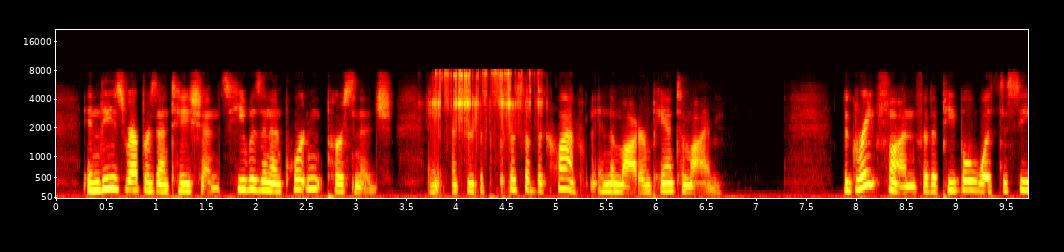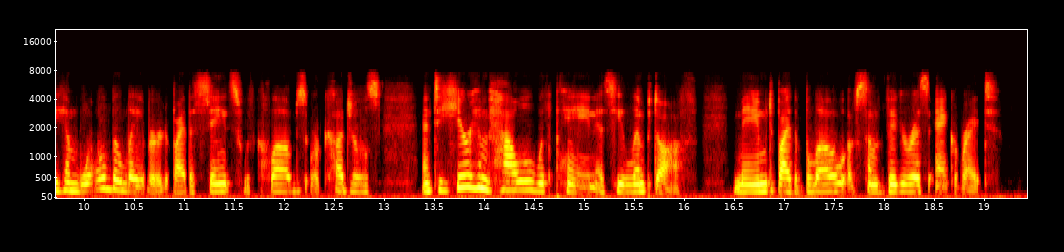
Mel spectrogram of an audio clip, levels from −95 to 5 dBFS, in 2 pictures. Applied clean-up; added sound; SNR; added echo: neural diffusion model UNIVERSE++.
